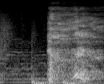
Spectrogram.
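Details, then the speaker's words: Single short, harsh, throat-clearing cough from an adult who has a pounding headache and describes postnasal drip, with stuff coming back into the back of the throat; faint background music; cough. "it's not too bad could be worse it's really just like a you know a drip you know all the you know I don't even want to say it but all the stuff coming back in the back of my throat kind of getting n"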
